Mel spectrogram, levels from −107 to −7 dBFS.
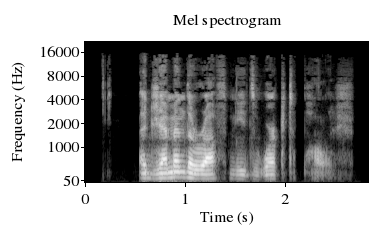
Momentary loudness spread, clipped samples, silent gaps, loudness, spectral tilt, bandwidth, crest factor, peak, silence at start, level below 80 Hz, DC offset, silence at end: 21 LU; under 0.1%; none; -20 LUFS; -5 dB/octave; 15 kHz; 20 dB; -4 dBFS; 0.55 s; -62 dBFS; under 0.1%; 0.25 s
